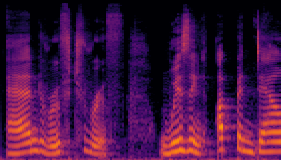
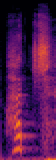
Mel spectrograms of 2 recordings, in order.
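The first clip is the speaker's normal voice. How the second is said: sneeze; 7 semitones higher than usual. Acted. Father Christmas sneezing.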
